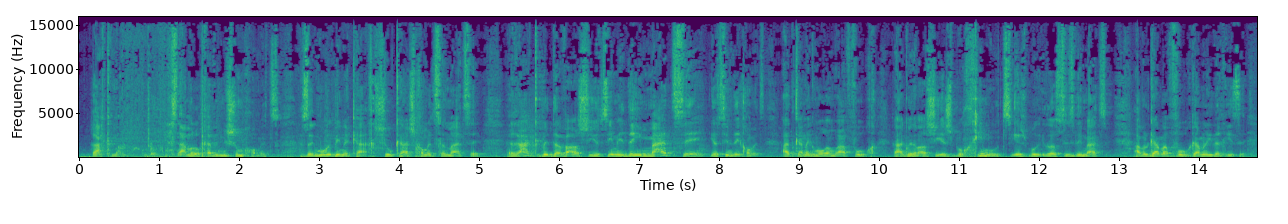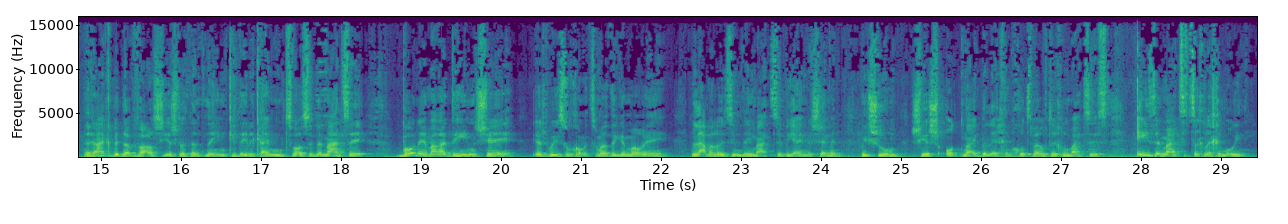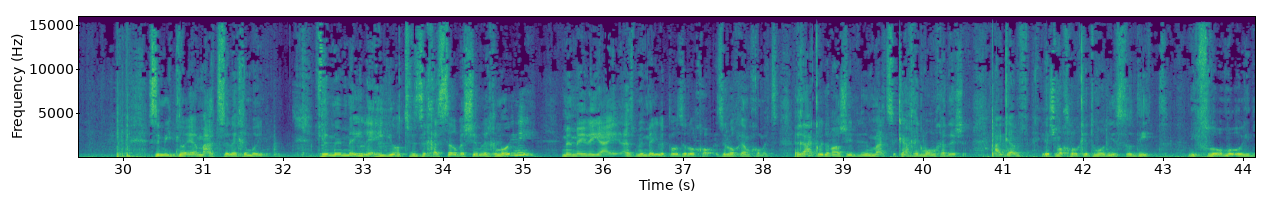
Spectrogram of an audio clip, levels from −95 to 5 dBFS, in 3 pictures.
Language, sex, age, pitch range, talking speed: English, male, 60-79, 105-145 Hz, 125 wpm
